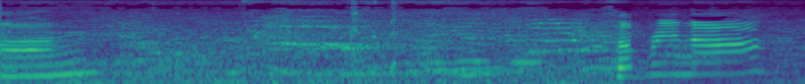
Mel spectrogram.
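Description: Children's voices at play: a young girl's high, rising cry at the start, a mix of children's chatter and calls, then a short high shriek that falls in pitch about three seconds in.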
